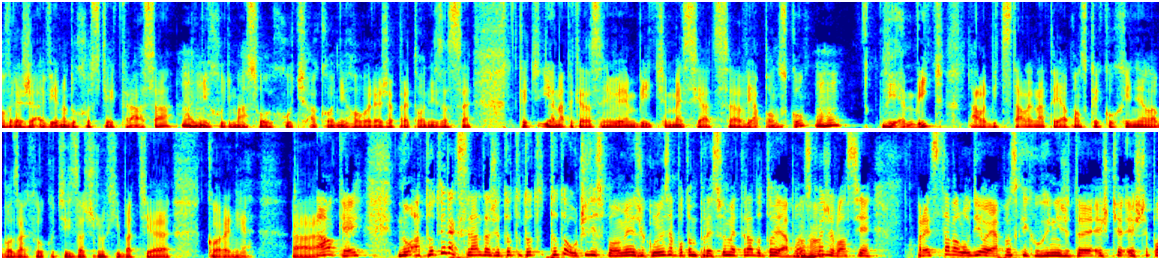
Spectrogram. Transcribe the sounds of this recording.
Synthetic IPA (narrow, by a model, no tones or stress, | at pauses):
ɔʋɔɾɪaʒɛʔa̰jvjɛd̪nɔd̪uxɔscijɛkɾaːsaaɲɛxuɟmaːsʋɔjuxucakɔɔɲiɦɔʋɔɾɪaʒɛpɾɛt̪ɔɔɲizasɛkɛcjanapɾikad̪zasɛɲɛʋɪɛmbicmɛsɪat͡svjapɔnskuɦʋɪjɛmbicʔa̰lɛbicst̪aːlɛnat̪ɛjjapɔnskɛjkuxiɲilɛbɔzaxʋilkutizat͡ʃnuxiːbact̪ɪɛkɔɾɛɲɪɛ | aɔkɛjnɔʔat̪ɔt̪ɔɛɛnakst̪ɾand̪aʒɛt̪ɔt̪ɔt̪ɔt̪ɔt̪ɔt̪ɔuɾt͡ʃicɛspɔmɛmɛʒɛkluɲɛsapɔt̪ɔmpɾɛsujɛmɛt̪ɛɾad̪ɔt̪ɔɦɔjapɔnskaʒɛʋlasɲɛ | pɾɛt̪st̪aʋaluɟiːɔjapɔnskɛjkuxiɲiʒɛt̪ɔjɛʔɛʃcɛʔɛʃcɛp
